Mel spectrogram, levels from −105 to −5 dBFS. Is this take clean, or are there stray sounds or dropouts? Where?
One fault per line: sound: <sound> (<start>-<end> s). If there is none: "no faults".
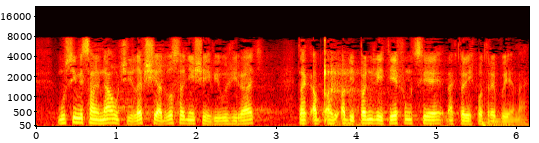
no faults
